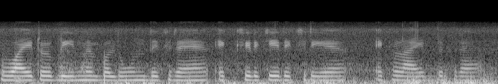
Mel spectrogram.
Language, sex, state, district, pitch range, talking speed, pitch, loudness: Hindi, female, Chhattisgarh, Bilaspur, 190-195 Hz, 215 wpm, 195 Hz, -16 LUFS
